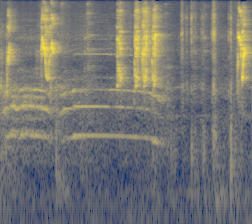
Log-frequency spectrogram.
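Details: Young lovebirds in the ngekek singing style, used as a lure to set silent lovebirds singing: harsh high chirps in quick bursts over a pair of steady whistled tones, ending in scattered clicks.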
